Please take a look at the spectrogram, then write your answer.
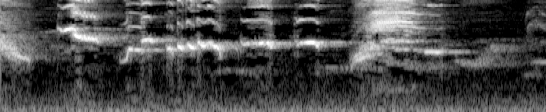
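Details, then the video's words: Oriental magpie-robin in a fighting display with tail spread, delivering a rich, varied run of whistled and warbled phrases, sliding notes joined by scratchy bursts, ending in one loud harsh flourish. "Burung kacer gacor!!kacer tarung buka ekor bongkar materi"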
